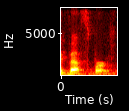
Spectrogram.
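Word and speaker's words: VSEPR: call Vesper theory and I don't know how people actually pronounce that I've been saying Vesper my entire adult life valence shell electron pair repulsion I think most people say Vesper and what this says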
